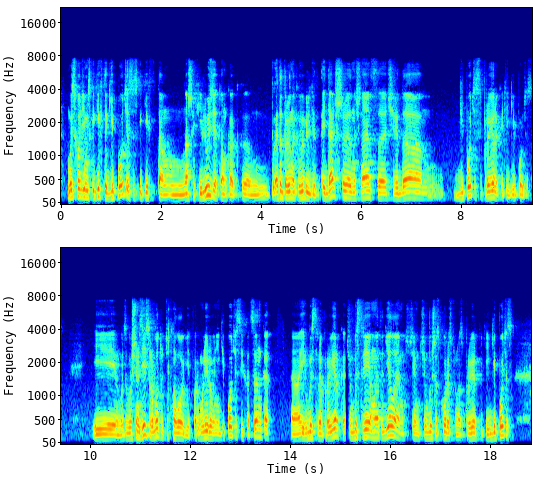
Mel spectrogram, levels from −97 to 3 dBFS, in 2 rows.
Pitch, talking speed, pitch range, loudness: 125 Hz, 170 wpm, 110-140 Hz, -25 LUFS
